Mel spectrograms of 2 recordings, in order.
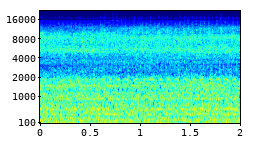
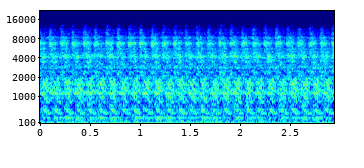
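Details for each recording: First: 1984 BMW 318i E30 that sat four years, after refuelling: even, quiet idle under heavy hiss, no stumbling or missing beats; the misfire from running low on fuel is gone, engine running smoothly. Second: 1984 BMW 318i E30 that sat four years, crank-no-start from running out of fuel: after adding about four gallons, long steady cranking to rebuild fuel pressure to the injectors, then it stumbles and catches in uneven bursts once fuel arrives.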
